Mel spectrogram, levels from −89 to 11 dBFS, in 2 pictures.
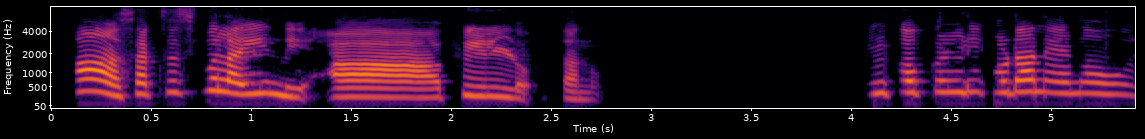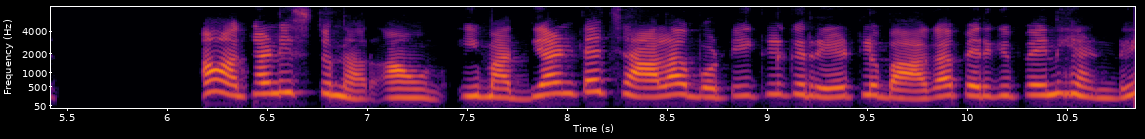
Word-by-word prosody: ఆ! - - +8 0.2
సక్సెస్‌ఫుల్ 345 +4 -1
అయ్యింది. 295 -5 -2 0.2
ఆ - - +6 0.5
ఫీల్డ్‌లో 245 -7 -4 0.2
తను. 180 -3 -11 1.4
ఇంకొకళ్ళని 345 +1 -5
కూడా 350 +1 +3
నేను 320 0 -6 1.0
ఆ! - - +6 0.2
గడిస్తున్నారు 315 - -1
అవును. 215 -3 -2 0.2
ఈ - - 0
మధ్య 220 +4 -2
అంటే 320 +3 -1 0.2
చాలా 245 +2 +5
బొటీక్లకి 265 +6 -6
రేట్లు 245 +5 -2
బాగా 195 +5 +2
పెరిగిపోయినయండి. 260 -2 -2
275 Hz, 110 wpm, -23 LUFS, 235-320 Hz, 1.4 s, ఆ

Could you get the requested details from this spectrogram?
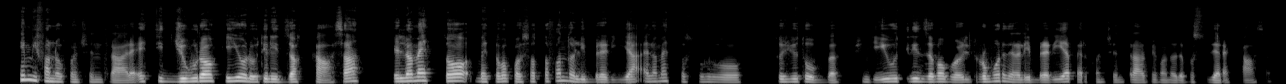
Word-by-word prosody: che 215 - +3
mi 210 -3 +5
fanno 140 -7 -1
concentrare 110 -4 -5
e 135 0 -4
ti 140 +1 -6
giuro 140 +4 +6
che 155 -1 -5
io 160 +1 +5
lo 135 - +4
utilizzo 120 -2 +1
a 120 0 0
casa 115 +9 +1 0.3
e 145 - 0
lo 155 +2 +6
metto 175 -2 +5
metto 130 -1 -3
proprio 140 -2 0
il 120 - -3
sottofondo 145 +5 -4
libreria 115 -1 -2
e - - -9
lo 135 - -6
metto 155 -4 -10
su 115 -3 -8 0.3
su 125 - -4
YouTube, 115 -5 -3
quindi 115 -3 -13
io 125 +4 +1
utilizzo 135 -2 0
proprio 125 -3 0
il 110 +1 -5
rumore 145 +6 -1
della 120 -5 -2
libreria 110 +4 -1
per - - -11
concentrarmi, 110 -1 -10
quando 100 -1 -11
devo 95 -1 -11
studiare - - -5
a - - -25
casa. - - -16
125 Hz, 195 wpm, -24 LUFS, 110-140 Hz, 0.3 s, giuro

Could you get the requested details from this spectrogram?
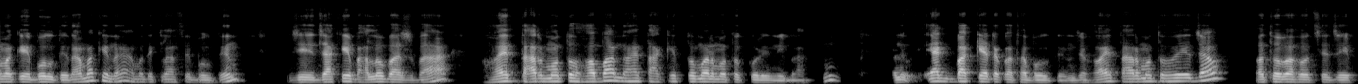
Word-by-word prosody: আমাকে 125 0 +2 0.2
বলতেন, 105 -4 +2
আমাকে 170 +3 0
না 135 - -2
আমাদের 120 -1 -9
ক্লাসে 120 -1 -8
বলতেন, 100 -2 -2 0.6
যে 115 - +1 0.2
যাকে 120 +4 +3 0.2
ভালোবাসবা, 115 -4 0 0.6
হয় 135 +7 +5
তার 135 +2 +5
মত 145 +1 +1 0.2
হবা 135 +6 +4
না - - -2
হয় 145 0 -2
তাকে 130 +2 -5 0.2
তোমার 135 -1 +3
মত 120 - -2 0.2
করে 100 -2 0
নিবা 95 0 -6 0.2
হুম? 200 +4 -6 0.5
মানে 110 +1 -2 0.3
১ 150 - +5
বাক্যে 140 -1 +5
একটা - - 0
কথা 110 -1 -1
বলতেন 95 -2 -3
যে 105 - -7
হয় 130 +6 +1
তার 130 +1 +2
মত 145 -1 -2
হয়ে 155 0 +3
যাও, 215 +8 +5 0.5
অথবা 120 0 +4
হচ্ছে 115 0 -2
যে 110 - -1
125 Hz, 165 wpm, -22 LUFS, 110-140 Hz, 0.6 s, হয়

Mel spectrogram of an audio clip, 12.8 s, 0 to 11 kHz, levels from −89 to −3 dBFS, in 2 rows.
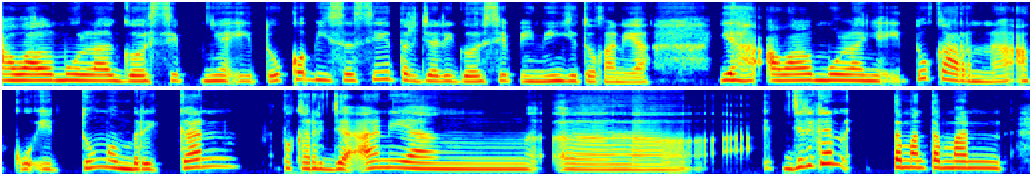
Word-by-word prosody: awal 240 0 +6
mula 235 -1 +3
gosipnya 220 +1 -2
itu 210 +2 -5
kok 285 +4 -1
bisa 245 -2 -3
sih 290 +4 -6
terjadi 215 -3 -2
gosip 205 +3 -2
ini 205 +2 +1
gitu 215 -3 -3
kan 185 -1 -4
ya, 175 +1 -4 0.4
ya 240 -2 +3
awal 235 +1 +4
mulanya 235 -2 +3
itu 230 +8 -8
karena 205 -9 0
aku 215 -1 -5
itu 215 +6 -5
memberikan 270 +6 +1 0.2
pekerjaan 230 +2 +1
yang 235 -4 +3 0.7
eee, 195 -2 -4 0.6
jadi 285 +9 0
kan 430 -1 +5 0.3
teman-teman 260 -4 +3
230 Hz, 125 wpm, -21 LUFS, 215-255 Hz, 0.7 s, awal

